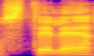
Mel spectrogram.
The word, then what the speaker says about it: Steller: Oui, alors tu l'appelles Steller, c'est bien, tu prononces bien les mots allemands. On l'appelle habituellement Steller, mais en effet, c'est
